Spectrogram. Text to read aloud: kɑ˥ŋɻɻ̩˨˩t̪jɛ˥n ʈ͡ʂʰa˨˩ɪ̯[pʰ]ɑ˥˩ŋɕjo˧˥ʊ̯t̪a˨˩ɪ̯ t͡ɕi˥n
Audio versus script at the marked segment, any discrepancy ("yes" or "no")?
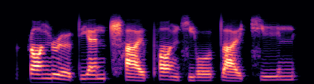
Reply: no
